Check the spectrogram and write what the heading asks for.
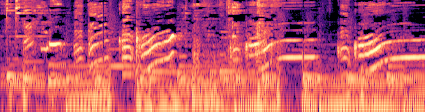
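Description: Yellow Indian ringneck parakeet mimicking speech in a high, squeaky voice, saying "whatcha doing" and then "good girl" near the end, over background music.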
